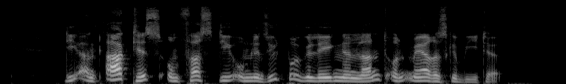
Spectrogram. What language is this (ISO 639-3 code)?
deu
